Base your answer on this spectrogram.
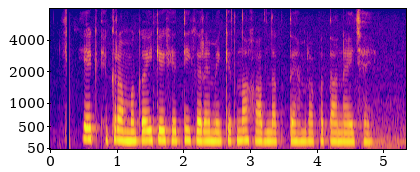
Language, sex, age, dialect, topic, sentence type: Maithili, female, 18-24, Angika, agriculture, question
